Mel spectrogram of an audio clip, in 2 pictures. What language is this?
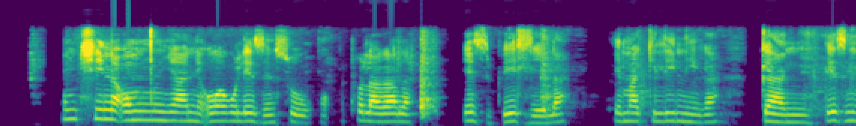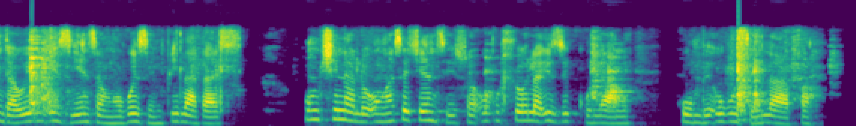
North Ndebele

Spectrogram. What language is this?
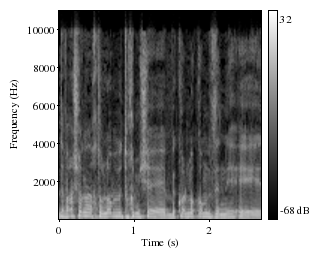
Hebrew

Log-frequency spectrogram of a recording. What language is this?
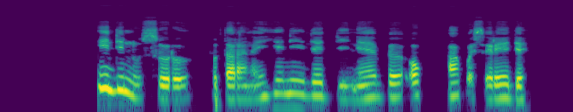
Igbo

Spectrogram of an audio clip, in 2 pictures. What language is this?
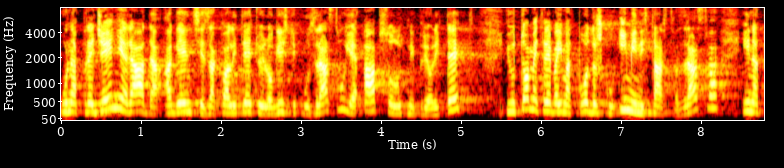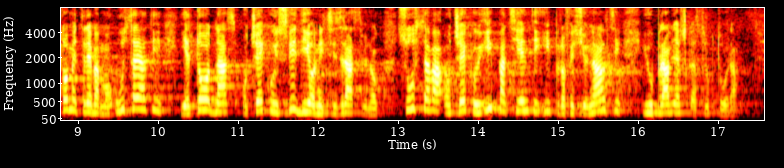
Croatian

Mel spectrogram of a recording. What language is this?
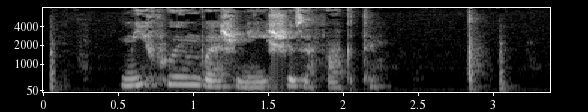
Belarusian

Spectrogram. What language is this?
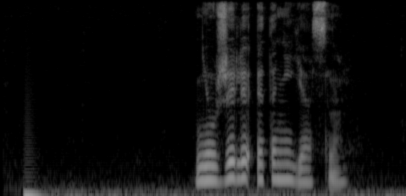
Russian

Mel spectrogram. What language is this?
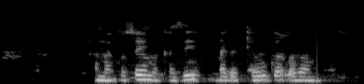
Kinyarwanda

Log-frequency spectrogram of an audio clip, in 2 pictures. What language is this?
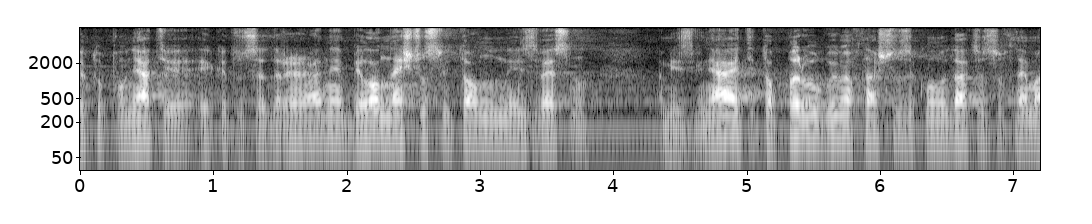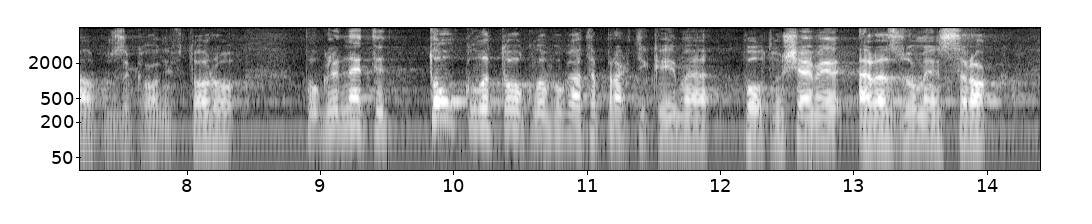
Bulgarian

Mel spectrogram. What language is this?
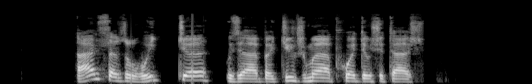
Kabardian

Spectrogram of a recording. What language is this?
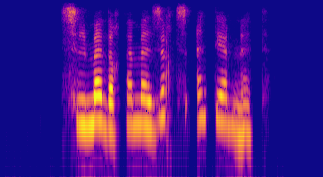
Kabyle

